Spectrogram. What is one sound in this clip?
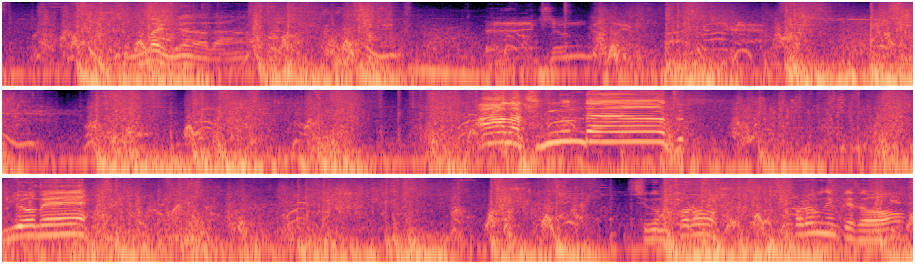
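Sword slashes and magic blasts clash and whoosh.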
